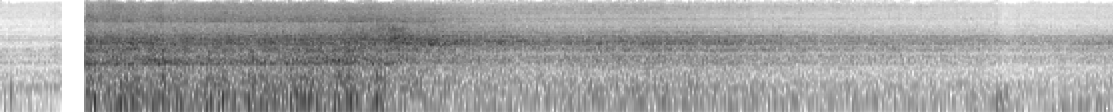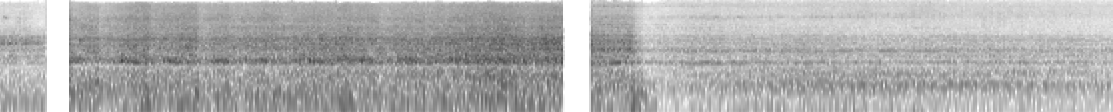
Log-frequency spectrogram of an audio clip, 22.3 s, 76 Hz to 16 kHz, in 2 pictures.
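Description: Express passenger trains, Class 390 Pendolino electric units among them, passing at speed: a loud rushing of wheels on rail and air, loudest about one to four seconds in and then fading. It comes in three clips joined by short silent cuts.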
